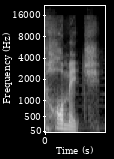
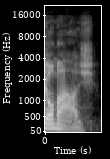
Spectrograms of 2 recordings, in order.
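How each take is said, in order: First: The word is given an English-style pronunciation. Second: The word is given a French-style pronunciation. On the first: "I say homage" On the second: "I don't say homage. ... Sounds too French"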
